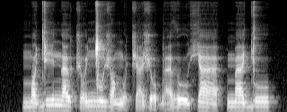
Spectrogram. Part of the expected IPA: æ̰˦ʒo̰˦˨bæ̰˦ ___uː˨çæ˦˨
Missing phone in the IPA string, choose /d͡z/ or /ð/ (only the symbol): ð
